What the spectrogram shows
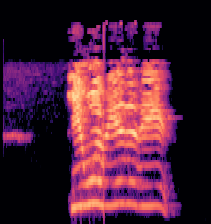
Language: Catalan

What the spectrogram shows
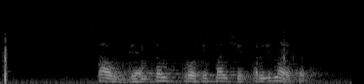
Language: Russian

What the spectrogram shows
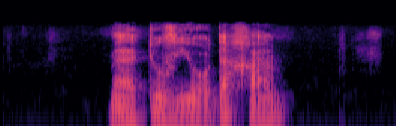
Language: Kabyle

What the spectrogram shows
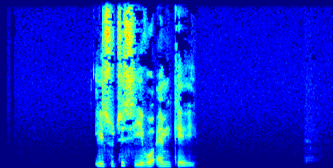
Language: Italian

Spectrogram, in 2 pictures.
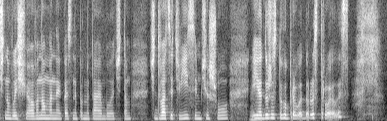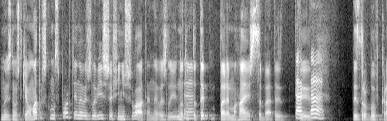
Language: Ukrainian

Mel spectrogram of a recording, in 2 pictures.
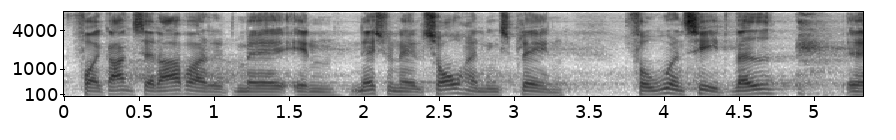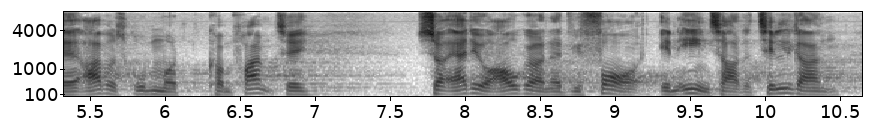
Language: Danish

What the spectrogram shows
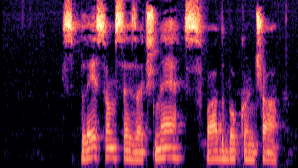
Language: Slovenian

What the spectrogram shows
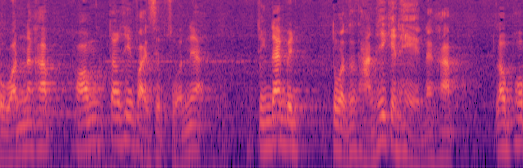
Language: Thai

